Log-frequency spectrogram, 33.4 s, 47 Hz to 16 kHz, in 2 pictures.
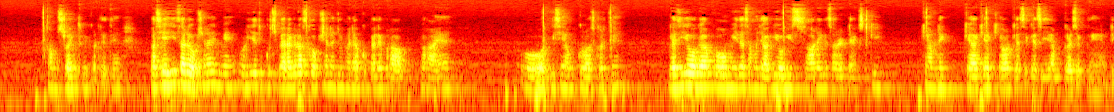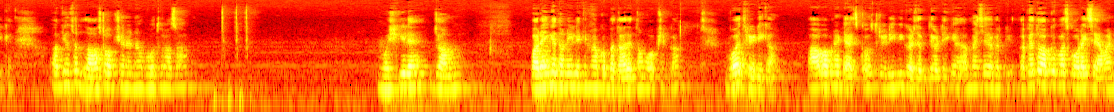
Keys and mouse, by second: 4.6 click, 4.6 typing, 8.1 click, 8.1 typing, 11.6 typing, 11.7-18.3 drag, 20.0 click, 20.0 typing.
